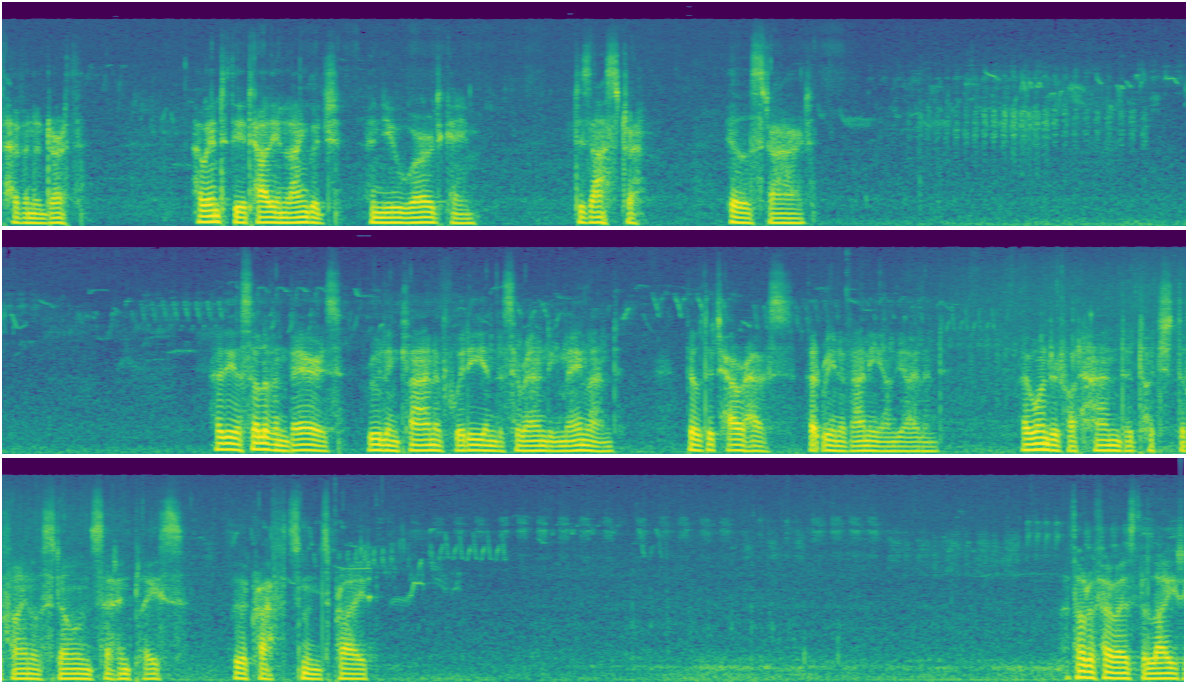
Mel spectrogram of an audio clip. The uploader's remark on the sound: Lives in Brazil and she recorded in the forest by her home.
